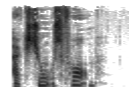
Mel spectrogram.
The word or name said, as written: aktionsform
